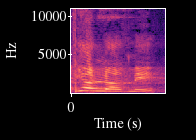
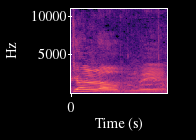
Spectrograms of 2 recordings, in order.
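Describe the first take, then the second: First: Said in the usual way. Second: Much lower and softer; hushed insistence. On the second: Acted. Man tells unwilling woman she loves him, hushed insistence. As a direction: drop to a low, intimate menace. Same claim repeated, now hushed.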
